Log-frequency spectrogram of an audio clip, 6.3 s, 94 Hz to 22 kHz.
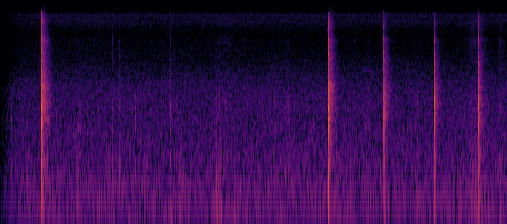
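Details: MSI GV63VR laptop: quiet background broken by a few sharp, irregular clicks from the chassis, several close together near the end; cause unclear.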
